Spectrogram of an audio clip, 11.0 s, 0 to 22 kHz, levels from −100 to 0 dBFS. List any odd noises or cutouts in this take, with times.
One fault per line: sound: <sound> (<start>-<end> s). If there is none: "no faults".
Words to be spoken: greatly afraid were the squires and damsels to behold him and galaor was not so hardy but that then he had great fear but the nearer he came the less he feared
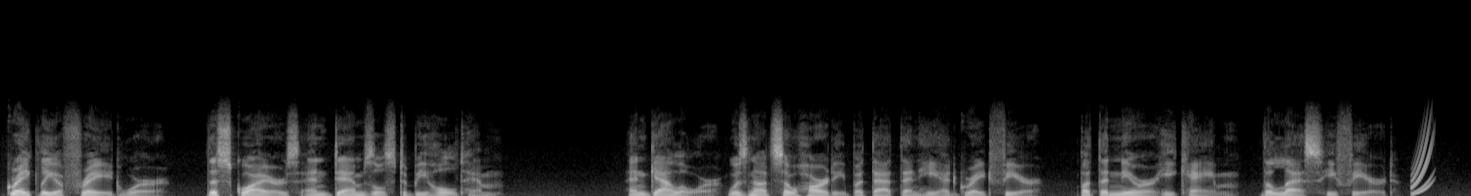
sound: chirp (10.6-10.8 s)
